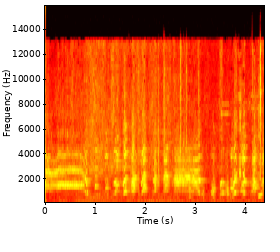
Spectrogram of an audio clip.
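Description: Chicken clucking and squawking: a long squawk at the start, a run of short clucks, then another squawk about three seconds in.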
